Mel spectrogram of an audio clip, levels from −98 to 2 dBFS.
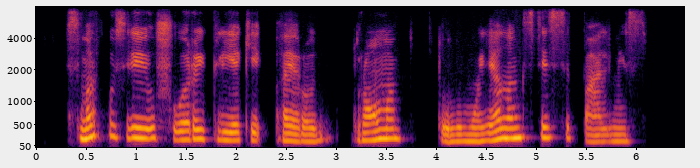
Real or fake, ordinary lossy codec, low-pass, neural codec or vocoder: fake; Opus, 24 kbps; 7.2 kHz; vocoder, 44.1 kHz, 128 mel bands, Pupu-Vocoder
